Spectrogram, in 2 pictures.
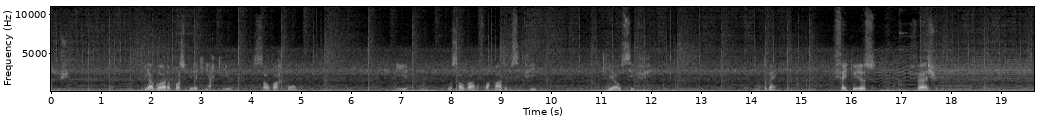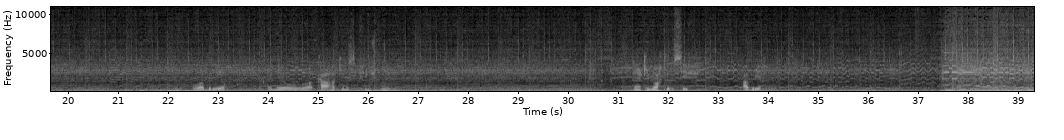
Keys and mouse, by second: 2.3 click, 3.5 click, 7.0 click, 10.7 click, 12.4 click, 16.4 click, 18.0 click, 18.9 click, 23.5 click, 25.9 click, 29.3 click, 32.7 click, 36.2-37.8 drag.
